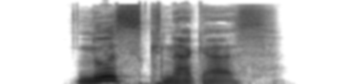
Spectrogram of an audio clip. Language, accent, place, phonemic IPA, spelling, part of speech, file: German, Germany, Berlin, /ˈnʊsˌknakɐs/, Nussknackers, noun, De-Nussknackers.ogg
- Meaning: genitive singular of Nussknacker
